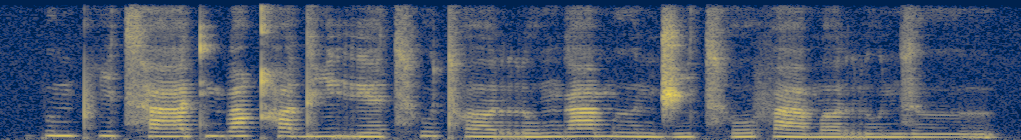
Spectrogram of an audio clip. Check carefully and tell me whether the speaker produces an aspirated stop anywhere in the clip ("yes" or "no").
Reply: yes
